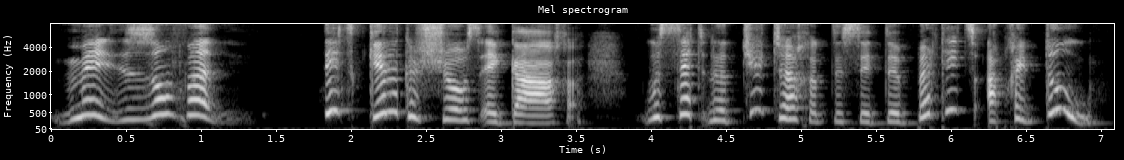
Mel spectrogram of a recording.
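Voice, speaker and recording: Capricious rich old dowager played by a woman, high and slow-paced, imperious, theatrical radio comedy. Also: big pitch swings, a bit bright, full character voice. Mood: agitated, imperious. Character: bossy, capricious, bored rich old lady. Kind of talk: stage-comedy radio play acting in French.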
